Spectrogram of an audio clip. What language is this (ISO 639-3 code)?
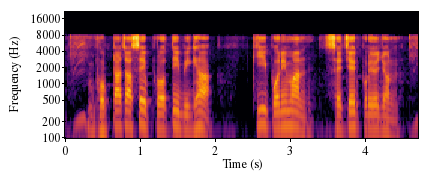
ben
